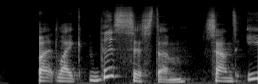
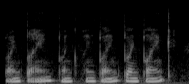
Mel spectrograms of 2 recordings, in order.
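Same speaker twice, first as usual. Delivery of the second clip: soft blinking; 6 dB quieter than usual. Pretend. Mock blinking sounds.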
